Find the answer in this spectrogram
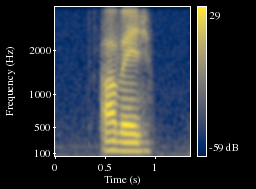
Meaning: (adjective) desolate, ruined; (noun) 1. desolation, ruin 2. ruined place
- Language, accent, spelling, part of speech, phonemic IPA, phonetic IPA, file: Armenian, Eastern Armenian, ավեր, adjective / noun, /ɑˈveɾ/, [ɑvéɾ], Hy-ավեր.ogg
